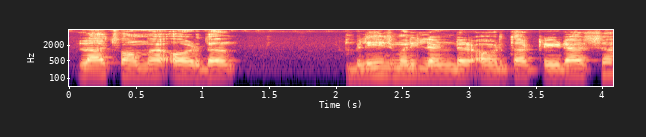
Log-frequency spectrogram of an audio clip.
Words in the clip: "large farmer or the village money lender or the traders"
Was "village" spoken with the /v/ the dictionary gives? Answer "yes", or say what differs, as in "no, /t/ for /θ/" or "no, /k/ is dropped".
no, /b/ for /v/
